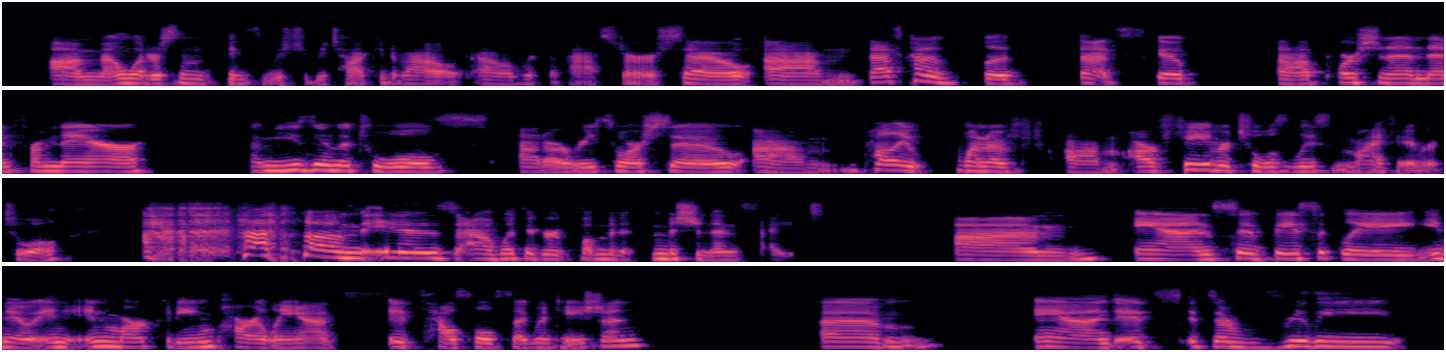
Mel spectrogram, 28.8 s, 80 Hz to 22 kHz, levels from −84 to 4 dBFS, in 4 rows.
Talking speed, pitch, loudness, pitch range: 165 wpm, 200 Hz, -30 LUFS, 180-220 Hz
